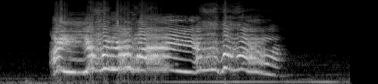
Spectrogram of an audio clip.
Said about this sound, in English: Everybody find a place, whether that's a closet, into a pillow, in your car, in the shower, find a place to cathartic scream with us, together, and we'll do that together, everyone.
